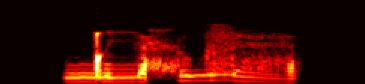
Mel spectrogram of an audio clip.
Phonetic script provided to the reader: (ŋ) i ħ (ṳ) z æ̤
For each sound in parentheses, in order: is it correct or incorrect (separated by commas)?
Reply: incorrect, correct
